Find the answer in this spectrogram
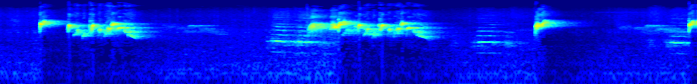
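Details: Red-whiskered bulbul (jambul) kept for song training, delivering rich warbling phrases of slurred whistled notes, a sharp descending note opening each burst, with soft lower tones between phrases and quiet background hum.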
